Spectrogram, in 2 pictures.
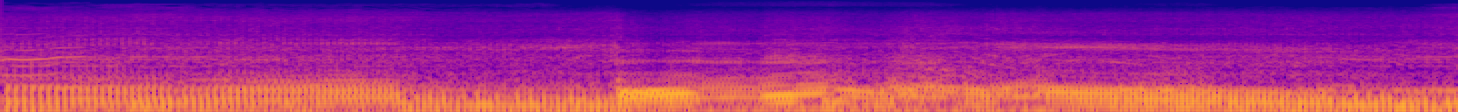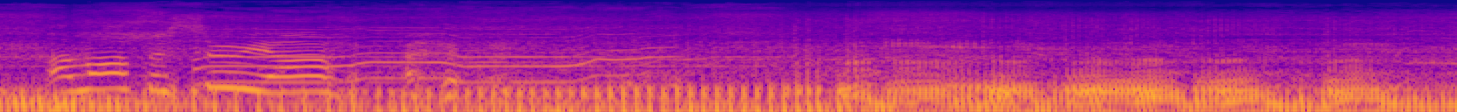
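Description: Kawasaki four-stroke single-cylinder dirt bike engine running under throttle as it is ridden, its revs rising and falling, most clearly a couple of seconds in.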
